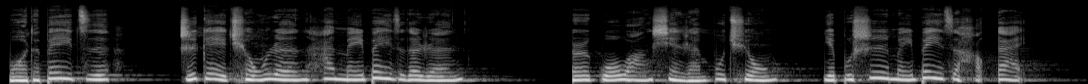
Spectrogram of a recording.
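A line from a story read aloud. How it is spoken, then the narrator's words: Faint smiling. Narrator (Chinese): 被人淡淡笑着说明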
